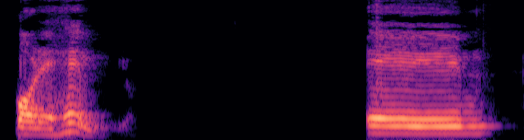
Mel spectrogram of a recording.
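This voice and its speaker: This lively, joking English teacher, a native Spanish speaker, runs a live online class in a voice on the high side, speaking very slowly. He keeps asking his students "¿listo?"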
